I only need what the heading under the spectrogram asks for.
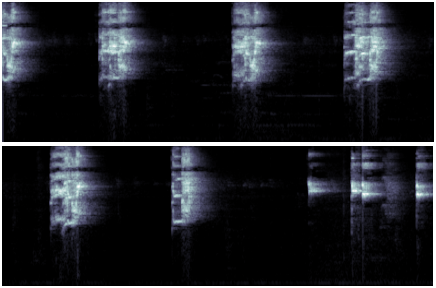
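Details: Lovebird sound used to spur other lovebirds into song: six harsh shrill chirps at roughly one-second intervals, followed by a few shorter, thinner notes.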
